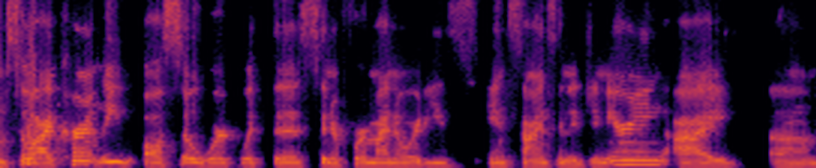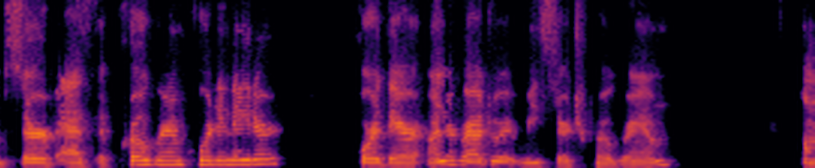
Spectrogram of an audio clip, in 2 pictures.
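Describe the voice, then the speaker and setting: A woman introduces herself to a panel over a video call. She speaks earnestly and often pauses with an "um" between phrases. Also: sits low, fairly bright tone. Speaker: chemistry doctoral student, panelist.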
